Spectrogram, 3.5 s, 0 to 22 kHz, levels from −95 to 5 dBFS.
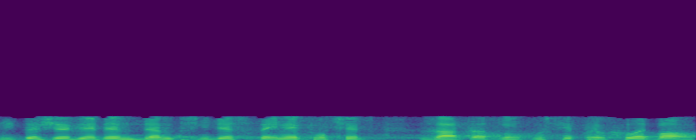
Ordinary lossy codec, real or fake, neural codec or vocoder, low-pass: MP3, 24 kbps; fake; codec, 16 kHz in and 24 kHz out, 0.6 kbps, FireRedTTS-2 codec; 3.6 kHz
